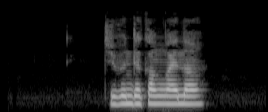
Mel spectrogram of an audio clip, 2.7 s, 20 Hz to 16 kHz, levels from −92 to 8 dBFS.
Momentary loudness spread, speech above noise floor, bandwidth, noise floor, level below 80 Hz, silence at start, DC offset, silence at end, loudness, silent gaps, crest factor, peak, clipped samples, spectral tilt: 8 LU; 52 dB; 9.6 kHz; -77 dBFS; -82 dBFS; 1.05 s; under 0.1%; 0.65 s; -26 LUFS; none; 18 dB; -12 dBFS; under 0.1%; -6 dB/octave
